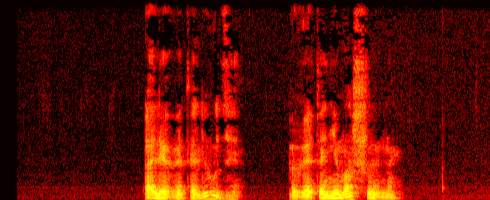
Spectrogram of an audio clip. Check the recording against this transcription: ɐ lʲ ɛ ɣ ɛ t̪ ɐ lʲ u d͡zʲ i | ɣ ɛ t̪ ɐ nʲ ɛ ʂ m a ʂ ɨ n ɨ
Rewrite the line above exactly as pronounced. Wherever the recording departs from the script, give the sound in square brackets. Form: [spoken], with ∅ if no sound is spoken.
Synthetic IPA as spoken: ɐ lʲ ɛ ɣ ɛ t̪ ɐ lʲ u d͡zʲ i | ɣ ɛ t̪ ɐ nʲ ɛ [∅] m a ʂ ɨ n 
